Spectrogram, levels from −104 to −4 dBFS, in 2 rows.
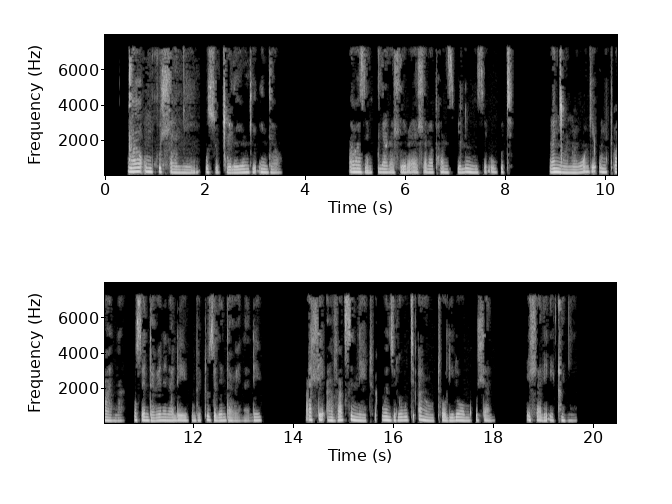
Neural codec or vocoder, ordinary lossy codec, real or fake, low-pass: none; MP3, 32 kbps; real; 7.2 kHz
